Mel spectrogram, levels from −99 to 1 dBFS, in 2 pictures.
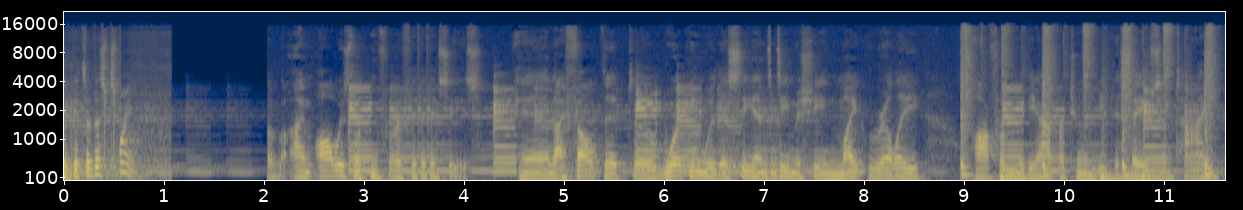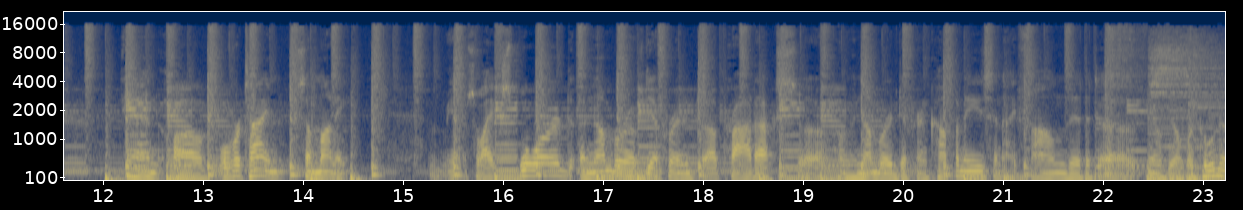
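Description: At 0.46, 3.53, 7.06 and 21.83 s, a repeated buffer occurs. Fresh audio arrived late, so the same 93 ms piece replays with a hard join, which fits a 4096-sample buffer. Each sounds like a brief stutter. At 3.53 s it repeats twice.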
